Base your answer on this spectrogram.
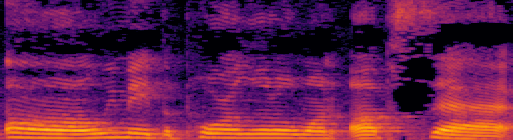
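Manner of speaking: put-on taunting tone. Retelling how everybody mocked a screaming, crying girl, mock-taunting. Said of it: "And everybody's like".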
